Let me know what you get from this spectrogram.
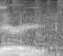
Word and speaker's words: Ziering: Ian Ziering. – Ziering. It's pronounced Ziering.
